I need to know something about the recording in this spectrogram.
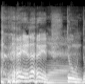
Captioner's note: all laughing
